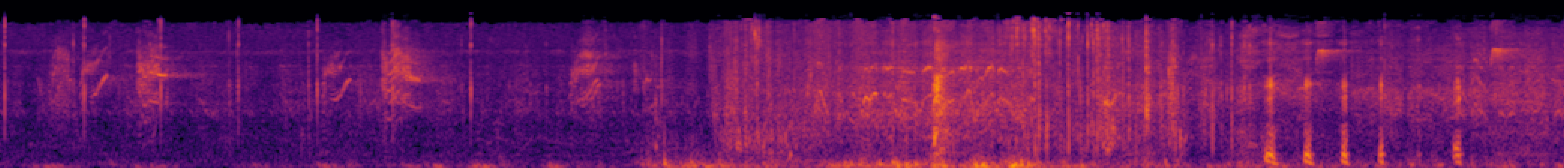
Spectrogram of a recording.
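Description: Birds chirping in short calls. About four seconds in, a louder rushing noise with a low rumble takes over, and a few sharp clicks come near the end.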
